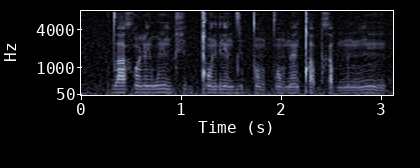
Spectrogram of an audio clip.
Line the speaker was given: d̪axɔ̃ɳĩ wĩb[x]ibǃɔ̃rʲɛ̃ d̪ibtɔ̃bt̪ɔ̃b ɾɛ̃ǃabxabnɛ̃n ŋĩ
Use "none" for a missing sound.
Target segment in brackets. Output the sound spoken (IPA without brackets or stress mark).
x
